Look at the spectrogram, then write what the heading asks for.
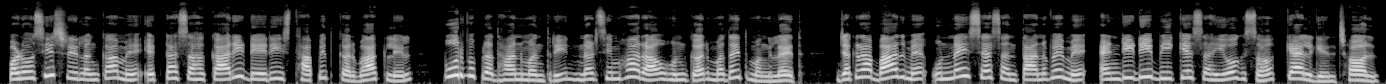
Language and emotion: Maithili, neutral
